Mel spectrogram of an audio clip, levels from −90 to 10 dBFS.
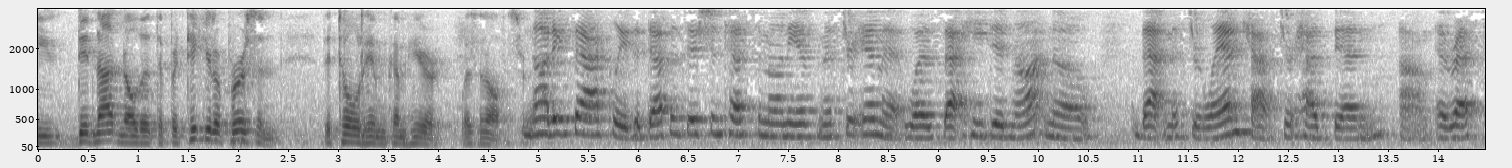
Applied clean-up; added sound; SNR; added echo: none; none; none; none.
